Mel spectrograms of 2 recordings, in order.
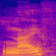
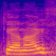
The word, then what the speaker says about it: knife: جسے چاقو بولتے ہیں۔ اب نائف کی سپیلنگ کیا ہے؟ KNIFE، KNIFE ہے نائف، لیکن ہم اس کو کینائف نہیں پڑھتے ہیں، ہم اس کو نائف پڑھتے ہیں۔ نائف کا کیا رہتا ہے؟ سائلنٹ رہتا ہے۔ اسی طرح ہم بولتے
